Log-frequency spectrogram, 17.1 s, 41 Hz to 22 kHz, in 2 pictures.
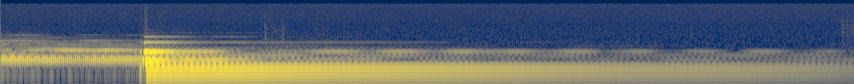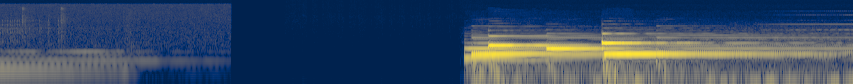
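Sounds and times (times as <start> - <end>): low sustained piano chord: 0.0 - 9.8, 13.2 - 17.0.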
